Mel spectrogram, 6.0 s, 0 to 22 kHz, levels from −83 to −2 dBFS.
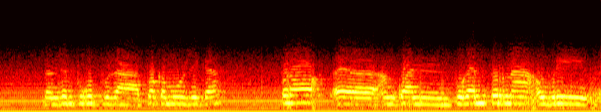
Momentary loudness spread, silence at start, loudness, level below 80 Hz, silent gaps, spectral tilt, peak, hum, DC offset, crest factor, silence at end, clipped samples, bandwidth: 9 LU; 0 s; -18 LUFS; -48 dBFS; none; -10 dB/octave; -6 dBFS; none; 2%; 12 dB; 0 s; under 0.1%; 4.4 kHz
